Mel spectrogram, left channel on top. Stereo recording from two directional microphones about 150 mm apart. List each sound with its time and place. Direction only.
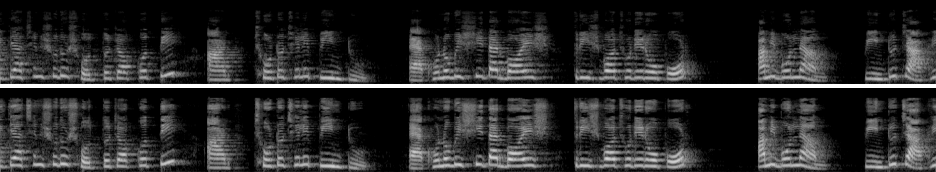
0.0 s speech: 35° right (ahead or behind)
